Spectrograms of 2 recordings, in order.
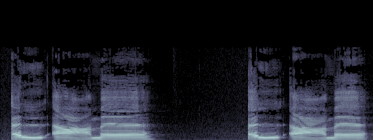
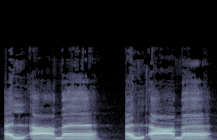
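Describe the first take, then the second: First: "الأعمى" slowly, with a clear ع before the م; correct ع. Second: "الأعمى" as "al-aama", ع swallowed; imitated dropped ع. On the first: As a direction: draw out "الأعمى", ع fully articulated. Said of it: "نجيب مثال تاني". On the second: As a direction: replace the ع in "الأعمى" with a long vowel. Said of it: "بنسمع". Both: Shown as a demonstration.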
